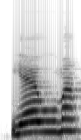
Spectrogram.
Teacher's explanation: واو ساکن حرف لین، میم کی زبر زیادہ نہیں کھینچی جائے گی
